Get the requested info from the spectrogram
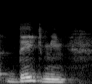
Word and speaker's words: Bateman: O Rashad Bateman, é, fala Bateman, né, mas dei uma, uma confirmada, acho que pronuncia Bateman, da Universidade de Minnesota.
